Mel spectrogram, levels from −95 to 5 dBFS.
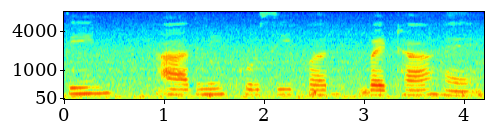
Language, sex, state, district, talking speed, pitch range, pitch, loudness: Hindi, female, Bihar, Katihar, 85 wpm, 140-180 Hz, 165 Hz, -20 LUFS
